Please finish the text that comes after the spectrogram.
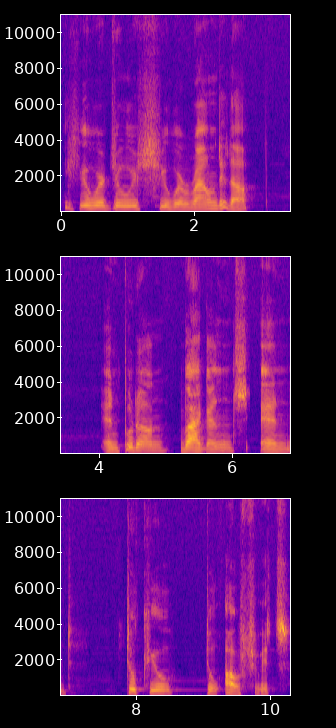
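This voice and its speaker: A woman, giving slow, measured spoken testimony with long pauses. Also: deep voice, fairly even intonation, gravelly, darkish tone. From Hungary. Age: 90s. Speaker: Holocaust survivor giving testimony. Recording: dull lo-fi sound with faint music underneath.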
